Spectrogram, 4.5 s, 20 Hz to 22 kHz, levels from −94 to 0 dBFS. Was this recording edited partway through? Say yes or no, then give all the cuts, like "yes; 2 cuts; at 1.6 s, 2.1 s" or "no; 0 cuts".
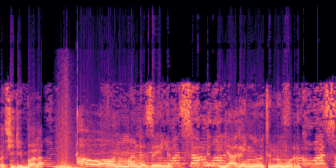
yes; 1 cut; at 1.0 s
